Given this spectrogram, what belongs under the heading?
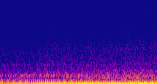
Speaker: bit of a more groaning noise so the engine goes a little bit lower push that back down bringing it back up you can hear that difference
